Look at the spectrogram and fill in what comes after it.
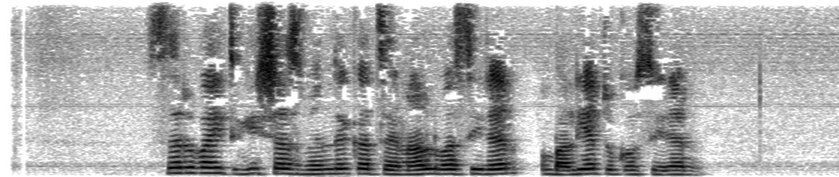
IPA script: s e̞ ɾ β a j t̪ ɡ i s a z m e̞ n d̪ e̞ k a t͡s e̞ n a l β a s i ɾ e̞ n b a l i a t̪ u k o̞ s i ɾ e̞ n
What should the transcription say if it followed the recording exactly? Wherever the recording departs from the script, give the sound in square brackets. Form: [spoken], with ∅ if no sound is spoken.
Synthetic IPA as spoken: s e̞ ɾ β a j t̪ ɡ i s a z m e̞ n d̪ e̞ k a t͡s e̞ n a l β a s i ɾ e̞ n b a l i a t̪ u k o̞ s i ɾ e̞ n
